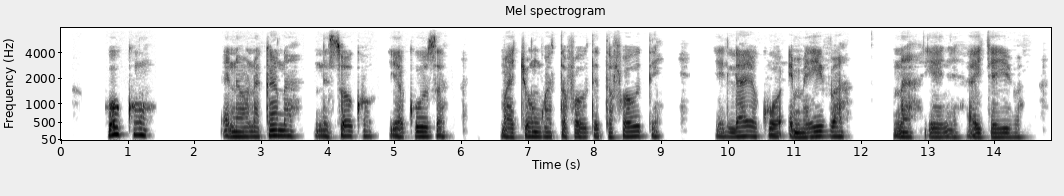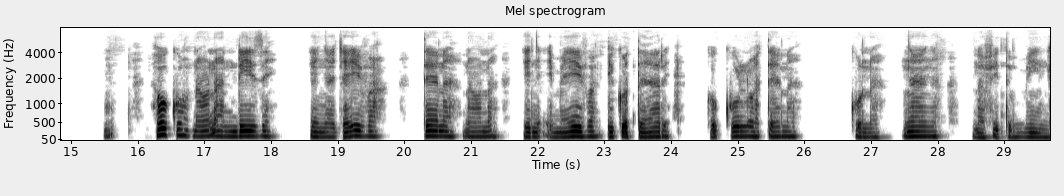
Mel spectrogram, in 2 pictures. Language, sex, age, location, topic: Swahili, male, 25-35, Nakuru, finance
